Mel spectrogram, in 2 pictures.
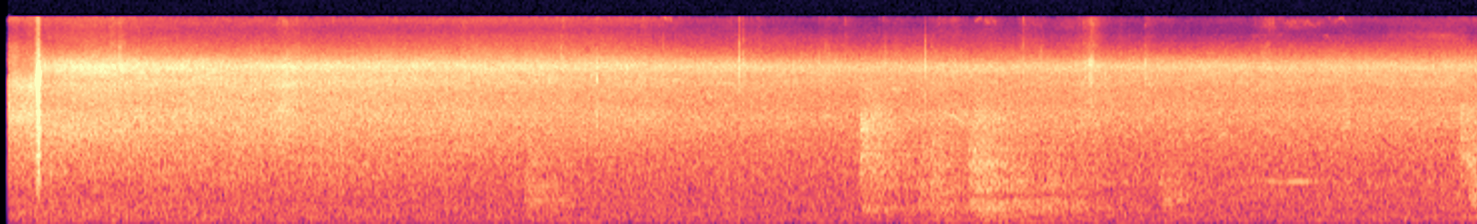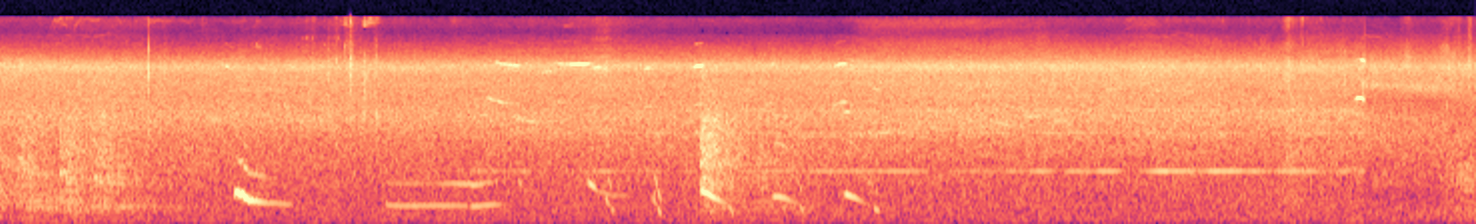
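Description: Samoyed dogs whimpering: a string of short, high whines, most of them falling in pitch, in the second half. Under it runs a steady hiss, with a couple of spells of rustling in dry leaves.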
